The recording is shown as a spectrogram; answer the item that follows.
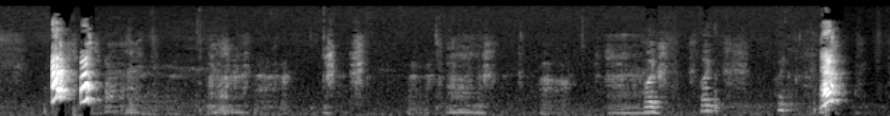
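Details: Siberian Husky puppy playing with his father: two sharp high barks open the sequence, followed by low grumbling growls and soft vocal mutterings, then another loud bark near the end, with human voices mixed in.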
